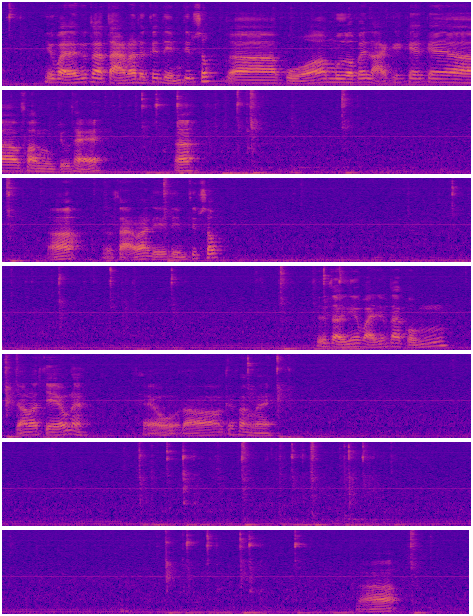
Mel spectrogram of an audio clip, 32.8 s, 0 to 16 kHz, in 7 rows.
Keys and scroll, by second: 0.2 e, 6.3 ctrl+0, 6.5 -, 7.1 v, 7.3 space, 9.6 ctrl+space, 15.3 ctrl+e, 16.9 alt+space, 17.5 ctrl+t, 21.6 ctrl+t, 25.4 ctrl+0, 26.0 ctrl+space, 26.4-27.2 typing, 30.5-31.2 typing, 30.7 ctrl+0.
